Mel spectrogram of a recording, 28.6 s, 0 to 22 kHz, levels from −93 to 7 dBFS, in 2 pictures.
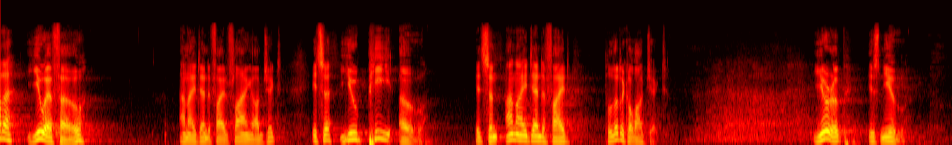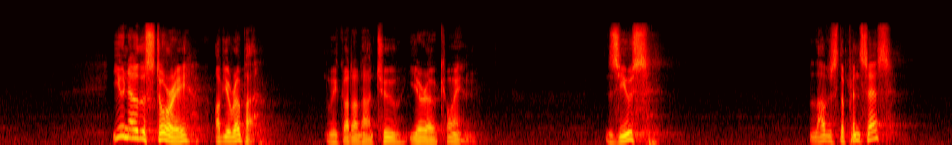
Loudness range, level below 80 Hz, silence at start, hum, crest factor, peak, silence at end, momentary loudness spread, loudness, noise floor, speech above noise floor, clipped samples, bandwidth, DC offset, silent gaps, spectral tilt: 8 LU; -56 dBFS; 0 s; none; 24 dB; -8 dBFS; 0.9 s; 16 LU; -29 LUFS; -74 dBFS; 45 dB; under 0.1%; 11 kHz; under 0.1%; none; -5.5 dB/octave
